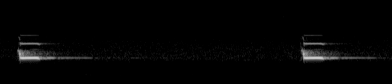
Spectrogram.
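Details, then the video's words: A Eurasian scops owl on a quiet spring night in Europe gives two short, pure, mellow whistled notes about three seconds apart, repeated to advertise its territory and attract mates, against a silent background. "The sounds of the Eurasian scops owl"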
